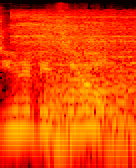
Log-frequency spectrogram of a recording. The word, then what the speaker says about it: Univision: Say it right. It's Univision.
